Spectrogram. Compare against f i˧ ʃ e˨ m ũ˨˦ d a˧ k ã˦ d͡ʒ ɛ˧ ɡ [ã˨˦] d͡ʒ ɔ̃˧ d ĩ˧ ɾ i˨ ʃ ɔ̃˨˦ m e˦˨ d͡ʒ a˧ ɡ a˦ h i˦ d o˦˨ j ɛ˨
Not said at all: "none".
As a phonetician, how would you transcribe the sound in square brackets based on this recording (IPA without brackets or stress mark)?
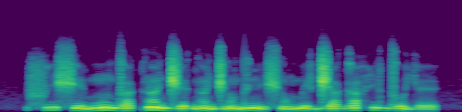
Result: ã˧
